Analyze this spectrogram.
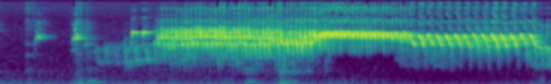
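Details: Canary song: a few short chirps, then a long rapid trill of repeated notes, buzzy and rolling, shifting slightly downward in pitch and continuing steadily to the end.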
